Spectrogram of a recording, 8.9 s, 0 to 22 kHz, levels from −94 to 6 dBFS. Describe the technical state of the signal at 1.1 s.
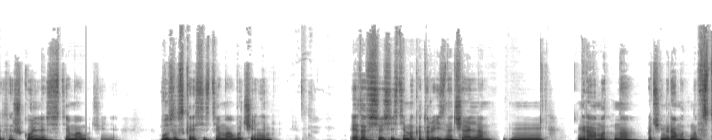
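At 1.1 s the signal sits inside a sudden dip from 1.08 to 1.89 s, between "школьная система" and "вузовская система обучения". The level falls by about 21 dB and the speech turns faint, which points to one channel inverted: with one side's polarity flipped, the centred speech cancels in the mono sum. The waveform shows a sharply narrowed envelope for that span, and the spectrogram shows the band fading.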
